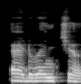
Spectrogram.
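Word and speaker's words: adventure: देखिए ध्यान रखना है यदि टी के बाद यू आर ई आए तो टी का उच्चारण च होता है कैसे यहां पर देखिए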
